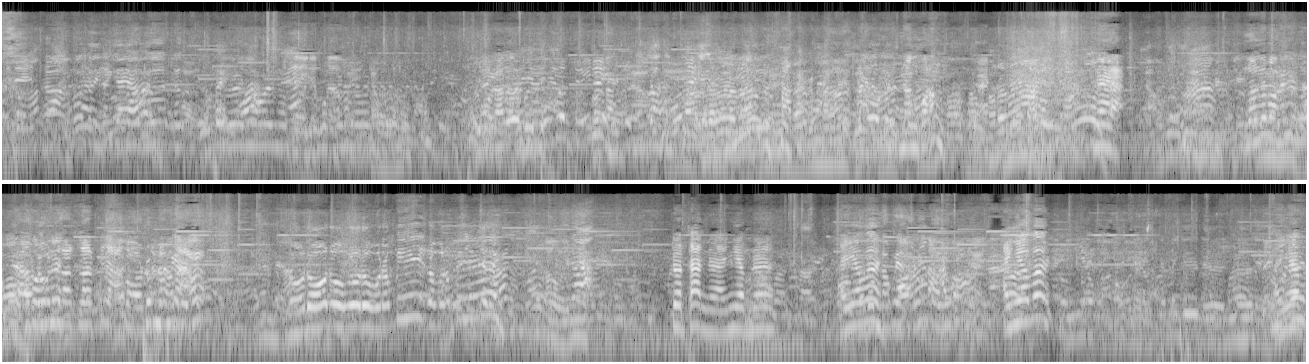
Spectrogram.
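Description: A crowd of men talk and call out over one another nearby, outdoors.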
